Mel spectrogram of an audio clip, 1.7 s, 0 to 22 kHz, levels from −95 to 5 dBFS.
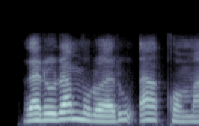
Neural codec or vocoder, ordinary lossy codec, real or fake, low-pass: codec, 16 kHz, 1 kbps, FunCodec, trained on Chinese and English, 50 frames a second; none; fake; 7.2 kHz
